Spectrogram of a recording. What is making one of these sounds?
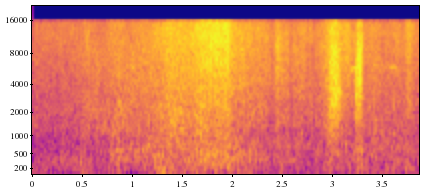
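Fabric rustles as a jacket is put on.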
